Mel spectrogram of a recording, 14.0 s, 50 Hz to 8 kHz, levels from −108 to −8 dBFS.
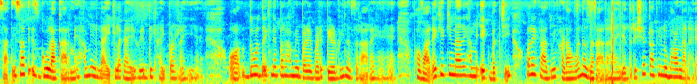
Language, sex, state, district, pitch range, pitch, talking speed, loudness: Hindi, female, Bihar, Araria, 195-260 Hz, 225 Hz, 200 wpm, -24 LUFS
